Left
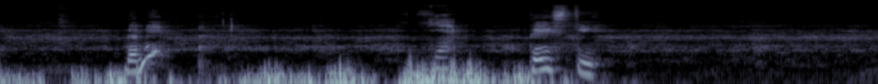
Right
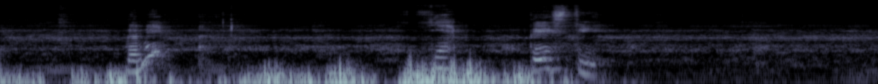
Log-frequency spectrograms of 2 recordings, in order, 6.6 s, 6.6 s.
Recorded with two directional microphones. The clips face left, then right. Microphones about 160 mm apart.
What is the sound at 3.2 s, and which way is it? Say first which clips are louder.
Speech: right 1 dB; 20° right (ahead or behind).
